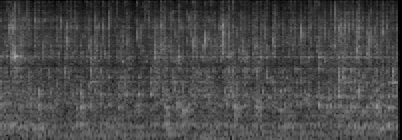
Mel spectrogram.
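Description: A thin stream of water pouring onto wet, leafy bathua greens in a stainless steel bowl: a steady splashing patter with small crackles as the water hits the leaves.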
